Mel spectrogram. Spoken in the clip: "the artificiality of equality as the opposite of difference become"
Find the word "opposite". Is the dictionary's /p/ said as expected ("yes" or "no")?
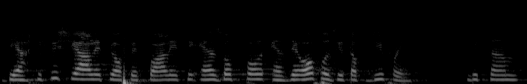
yes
